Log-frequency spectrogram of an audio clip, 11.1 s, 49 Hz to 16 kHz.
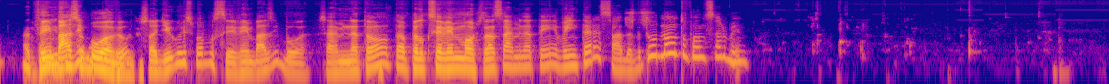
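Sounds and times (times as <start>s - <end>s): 
speech: 0.2s - 7.6s
swallowing clicks: 7.7s - 10.7s
person sipping water: 8.1s - 10.7s.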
